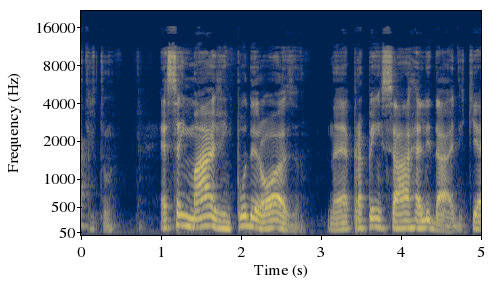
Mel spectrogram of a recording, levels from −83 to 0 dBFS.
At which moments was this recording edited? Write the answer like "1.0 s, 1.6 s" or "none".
2.9 s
